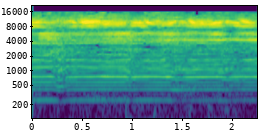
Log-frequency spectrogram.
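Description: Electric pet clippers buzzing steadily as they are run close to the skin through a matted, pelted cat coat, the pitch dipping slightly about a third of a second in.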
